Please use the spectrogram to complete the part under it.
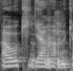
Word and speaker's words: Aokigahara: Aokigahara.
